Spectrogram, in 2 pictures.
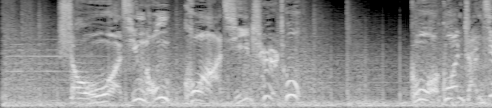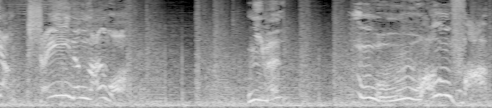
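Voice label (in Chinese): male, dashu zhuanghan (middle-aged burly man)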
